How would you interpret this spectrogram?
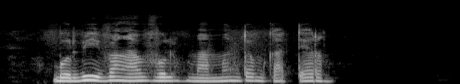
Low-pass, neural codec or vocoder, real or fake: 10.8 kHz; none; real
